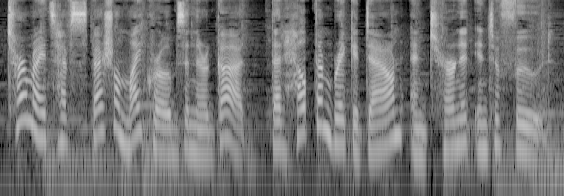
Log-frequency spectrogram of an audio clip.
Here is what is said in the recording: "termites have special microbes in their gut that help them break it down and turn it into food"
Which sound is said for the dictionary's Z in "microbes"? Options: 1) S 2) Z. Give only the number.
2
